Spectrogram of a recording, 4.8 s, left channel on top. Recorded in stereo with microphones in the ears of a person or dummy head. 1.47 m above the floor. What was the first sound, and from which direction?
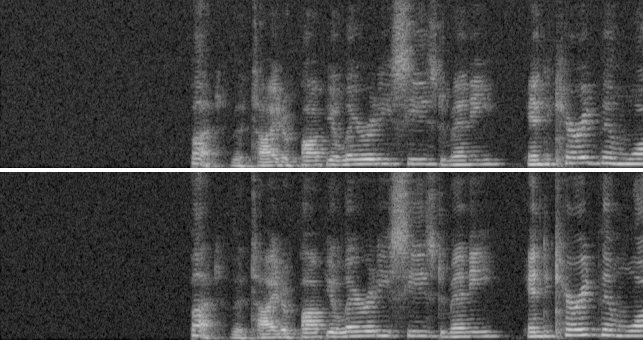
A man speaking, 85° right.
